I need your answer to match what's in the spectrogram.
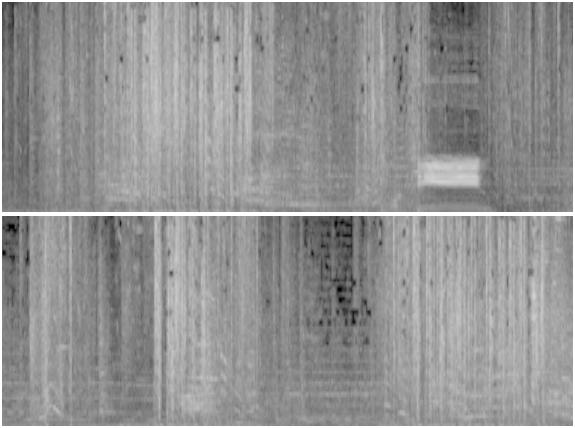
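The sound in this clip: Rapid gunfire in a video game, with many sharp shots crackling in quick bursts over a dense, noisy background, and a brief tonal blip in the middle.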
